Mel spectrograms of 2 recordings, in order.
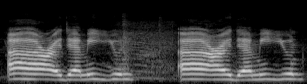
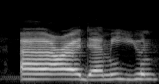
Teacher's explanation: دوسرا حمزہ جو ہے وہ نرمی کے ساتھ پڑھنا ہے، ہم نے پراپر اس کا حمزہ والا مخرج نہیں لینا بلکہ الف مدہ کے درمیان اور حمزہ کے درمیان میں پڑھنا ہے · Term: تسہیل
